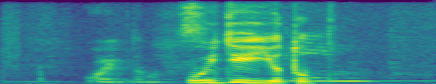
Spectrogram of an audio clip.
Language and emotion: Russian, neutral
